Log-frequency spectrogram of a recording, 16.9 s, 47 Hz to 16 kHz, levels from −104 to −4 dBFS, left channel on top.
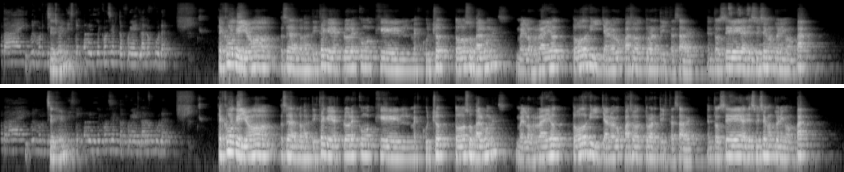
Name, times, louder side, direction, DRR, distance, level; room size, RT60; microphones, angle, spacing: voice 1, 0.0-3.3 11.0-11.2 14.6-15.3, left 3 dB, 90° left, 7 dB, 0.4 m, -43 dB
voice 2, 0.9-1.3 4.4-10.0 10.3-11.1 11.5-13.8 14.1-16.0, right 3 dB, 30° right, 5 dB, 0.4 m, -28 dB
6.2 x 2.2 x 3.1 m, 0.76 s
head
